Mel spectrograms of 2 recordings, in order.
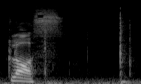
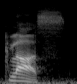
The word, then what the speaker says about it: class: right say for example the word class lot of people pronounce this as clause it's not Clause it's class so I have k Le ah so class this is how it's pronounced but people make a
